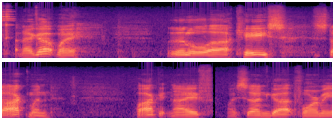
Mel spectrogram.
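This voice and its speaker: The speaker has a relaxed tone and ordinary pitch variation. Noticeable background noise runs under the voice. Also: man. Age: 60s. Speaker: machinist and workshop vlogger. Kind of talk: casual workshop vlog, unboxing. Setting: home workshop. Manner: relaxed, hesitant with fillers.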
